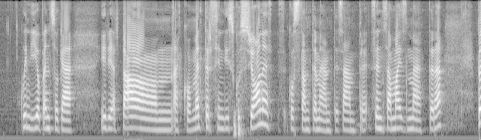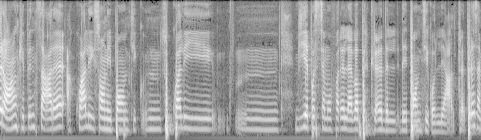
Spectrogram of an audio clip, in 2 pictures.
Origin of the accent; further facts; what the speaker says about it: Calabria, Italy; in quanto io calabrese, io mi sento più situata in un contesto mediterraneo che mi connette al Mediterraneo, alla Magna Grecia, per dire, o al Nord Africa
